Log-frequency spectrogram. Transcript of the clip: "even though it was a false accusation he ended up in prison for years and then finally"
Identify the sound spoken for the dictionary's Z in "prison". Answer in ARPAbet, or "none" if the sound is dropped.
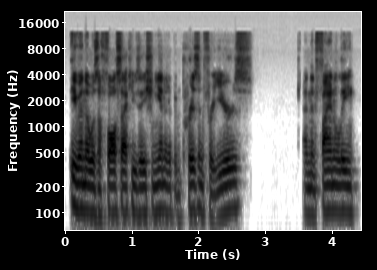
Z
